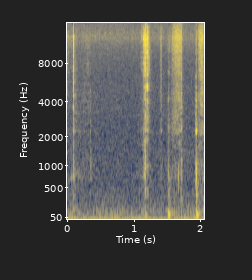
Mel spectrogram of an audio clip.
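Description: Card stock and patterned paper being handled and pressed onto a small paper box. There is a faint tap near the start, then a few short, quiet paper rustles and scrapes about a second in and again near the end.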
